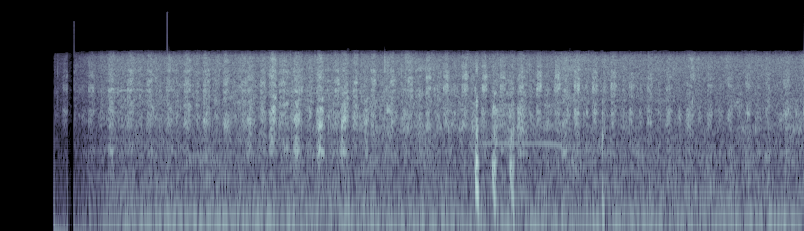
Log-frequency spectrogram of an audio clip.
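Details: A hot Bernese Mountain Dog pants rapidly and steadily, about two breaths per second, with a soft background hum and a man praising the dog at the end.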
